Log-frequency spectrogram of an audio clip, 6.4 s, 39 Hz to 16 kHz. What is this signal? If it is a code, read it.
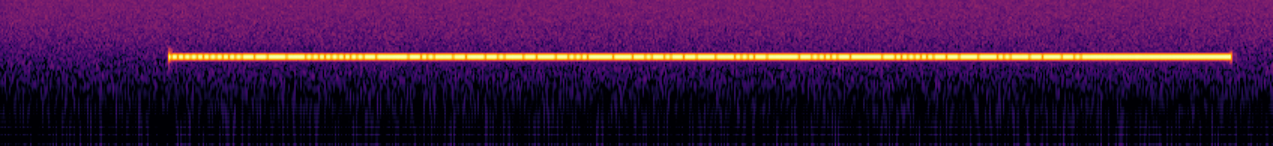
PSK31 (31.25 baud), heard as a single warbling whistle, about 1550 Hz.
